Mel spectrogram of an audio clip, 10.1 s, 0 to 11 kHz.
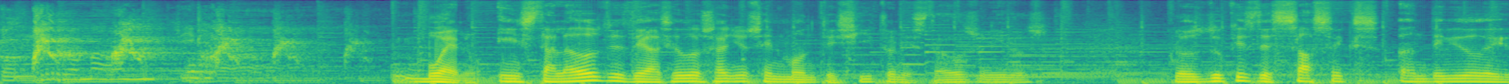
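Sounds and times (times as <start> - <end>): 
dog barking with short yelping barks: 0.0 - 2.6
speech: 0.6 - 2.0, 2.6 - 7.2, 7.8 - 10.0.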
